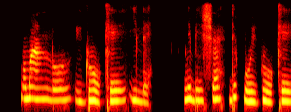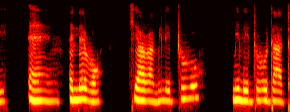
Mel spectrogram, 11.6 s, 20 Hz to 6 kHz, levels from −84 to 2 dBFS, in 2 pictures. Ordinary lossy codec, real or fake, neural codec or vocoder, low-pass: none; real; none; 5.4 kHz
